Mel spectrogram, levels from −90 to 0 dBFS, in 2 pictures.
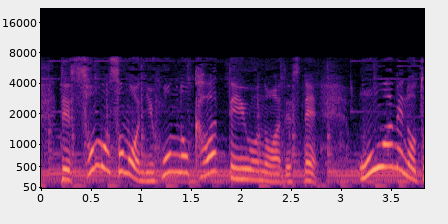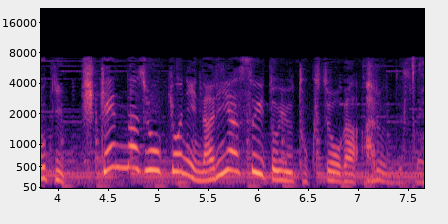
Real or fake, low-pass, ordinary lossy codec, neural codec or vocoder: real; 7.2 kHz; none; none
